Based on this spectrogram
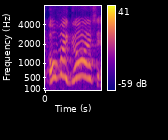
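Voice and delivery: high, loud amazed squeal; acting out an overwhelmed reaction; stunned gasp. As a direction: squeal it as he appears. Acts heroine seeing Henry arrive.

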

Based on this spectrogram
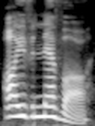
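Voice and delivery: loud laughing disbelief, slow start; real incredulous laughter. Real, not acted. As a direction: laugh it out, still stunned. Laughing at sugarless cake.

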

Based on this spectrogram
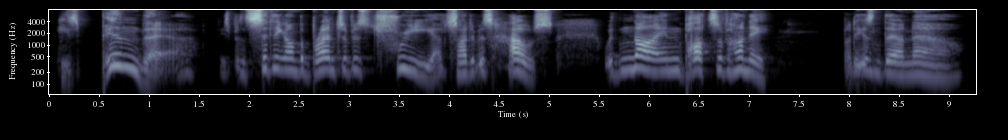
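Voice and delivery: high, loud owl character voice; Owl reporting back. Acted. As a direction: deliver the news as a self-important owl.

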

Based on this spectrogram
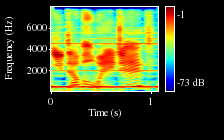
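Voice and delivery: high, loud laughing jab; laughing squeal. Real, not acted. Mock hype, laughing.

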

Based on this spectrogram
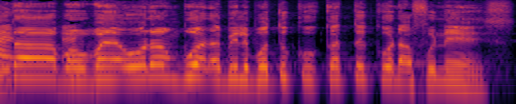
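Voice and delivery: high, loud mock scolding rant. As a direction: berate them in playful fury. Mock scolding friends about finessing.

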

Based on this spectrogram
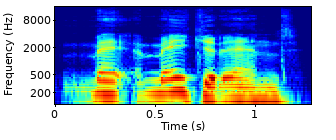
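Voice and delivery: high, loud agonized begging; acted pleading in pain, short of screaming; stammered plea. A narrator's reading. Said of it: "murmured Andreas".

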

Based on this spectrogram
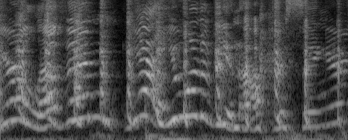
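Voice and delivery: high, loud coaxing grown-up; mock teacher voice. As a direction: tease like an adult asking a kid. Mocking asking a child.

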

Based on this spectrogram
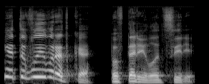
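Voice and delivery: put-on a sharp, high girlish retort; girl's voice. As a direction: contradict him like a cheeky girl. Ciri voice.

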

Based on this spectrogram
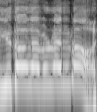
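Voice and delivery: high-pitched mock protesting Englishman; Zack Sabre Junior. Wrestler barging in on his imitator, mock indignant. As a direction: squeal the complaint in a put-on voice. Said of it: "Sabre channeled me".

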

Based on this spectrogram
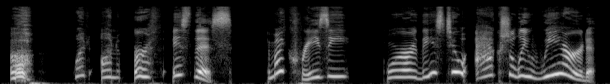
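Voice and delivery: exasperated disbelief. A narrator's reading. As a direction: vent in baffled frustration. Narrator baffled and fed up.

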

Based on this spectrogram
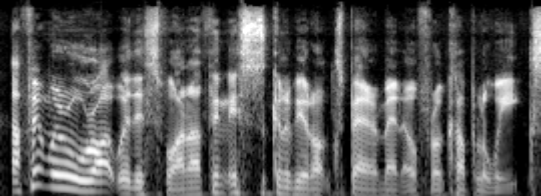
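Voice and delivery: ordinary talk

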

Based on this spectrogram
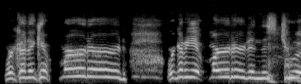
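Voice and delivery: high-pitched mock panic; retold scared. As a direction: imitate a frightened warning to mom. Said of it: "I got really scared then".

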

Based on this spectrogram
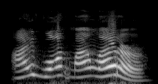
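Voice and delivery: high, loud, insistent shout. A narrator's reading. Nephew refusing to move without his letter, shouting. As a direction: shout your demand. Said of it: "he shouted".

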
